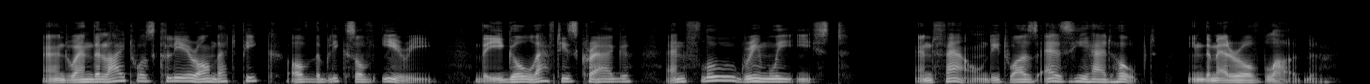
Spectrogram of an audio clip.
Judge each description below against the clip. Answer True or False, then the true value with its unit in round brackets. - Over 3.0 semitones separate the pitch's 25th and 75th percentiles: True (3.9 semitones)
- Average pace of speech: True (160 wpm)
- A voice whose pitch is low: True (125 Hz)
